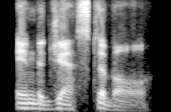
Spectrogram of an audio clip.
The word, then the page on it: Indigestible: British English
